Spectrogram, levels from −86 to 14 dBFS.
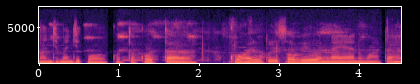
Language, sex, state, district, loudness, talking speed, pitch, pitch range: Telugu, female, Andhra Pradesh, Visakhapatnam, -16 LUFS, 130 wpm, 185 Hz, 180-190 Hz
